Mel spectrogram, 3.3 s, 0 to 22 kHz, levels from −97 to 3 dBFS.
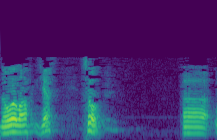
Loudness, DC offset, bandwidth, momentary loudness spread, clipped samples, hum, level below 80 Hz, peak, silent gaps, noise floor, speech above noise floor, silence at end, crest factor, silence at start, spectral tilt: -23 LUFS; under 0.1%; 4.9 kHz; 16 LU; under 0.1%; none; -70 dBFS; -4 dBFS; none; -74 dBFS; 55 dB; 0 s; 20 dB; 0 s; -10.5 dB/octave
